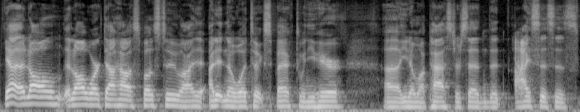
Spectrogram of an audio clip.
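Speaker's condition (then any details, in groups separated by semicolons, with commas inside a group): No condition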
